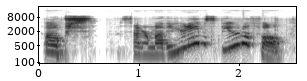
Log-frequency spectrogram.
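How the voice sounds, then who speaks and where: A woman's voice: high voice, huge pitch swings, a little fast, a little mellow, slight background noise, pitched above the performer's own voice. A woman reading aloud, voicing a loving mother who speaks tenderly and soothingly. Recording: slightly muffled lo-fi recording.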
